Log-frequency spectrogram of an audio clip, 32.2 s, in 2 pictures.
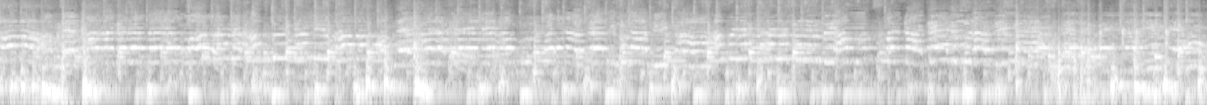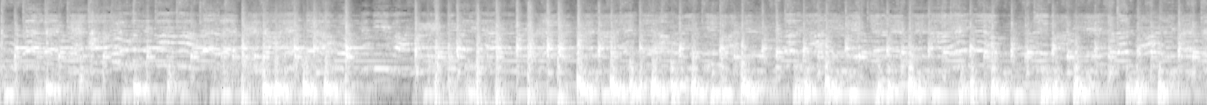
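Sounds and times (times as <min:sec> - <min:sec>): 
village sufi music in India: 0:00.0 - 0:32.1.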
